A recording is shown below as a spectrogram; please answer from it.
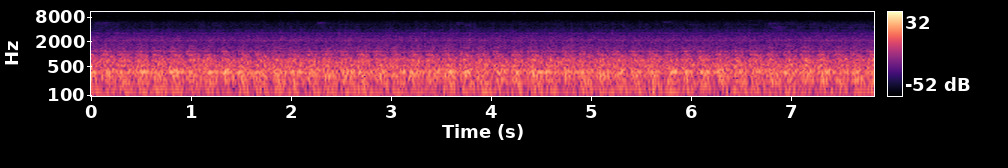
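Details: Hotpoint Ultima WMD960 washing machine, recently acquired, test spin: loud continuous rumbling roar with a steady mid-pitched hum, rougher than normal; bad drum bearings blamed.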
